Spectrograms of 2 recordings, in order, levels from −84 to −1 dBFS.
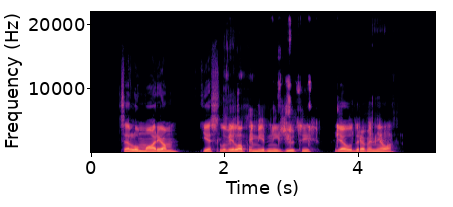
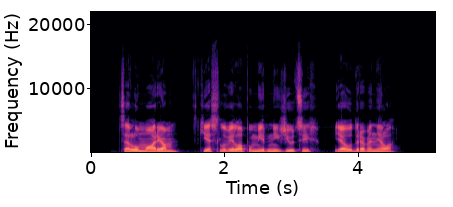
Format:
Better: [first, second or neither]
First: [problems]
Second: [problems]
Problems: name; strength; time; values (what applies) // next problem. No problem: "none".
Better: second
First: noise reduction (neural mask model Resemble Enhance denoiser)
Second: none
